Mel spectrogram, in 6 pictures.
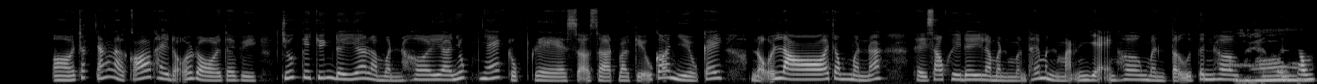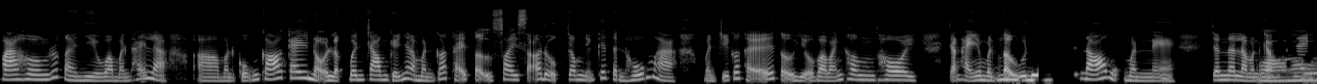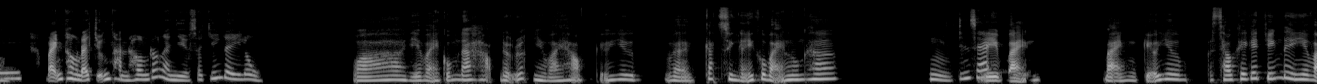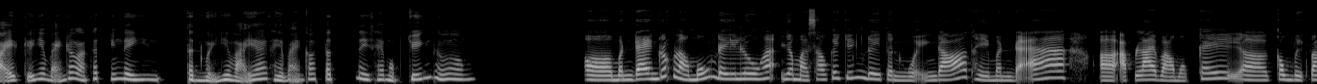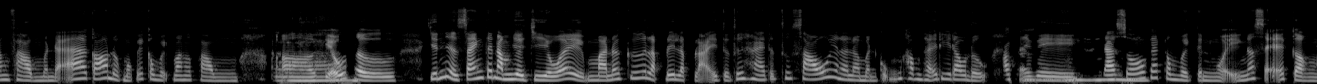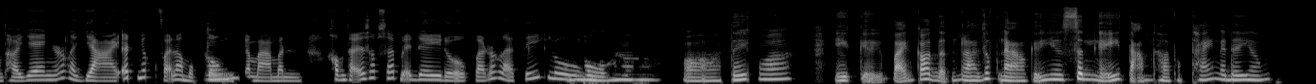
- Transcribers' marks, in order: tapping; other background noise; in English: "apply"; unintelligible speech; horn
- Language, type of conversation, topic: Vietnamese, podcast, Bạn từng được người lạ giúp đỡ như thế nào trong một chuyến đi?
- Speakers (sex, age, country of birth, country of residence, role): female, 20-24, Vietnam, Finland, host; female, 25-29, Vietnam, Vietnam, guest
